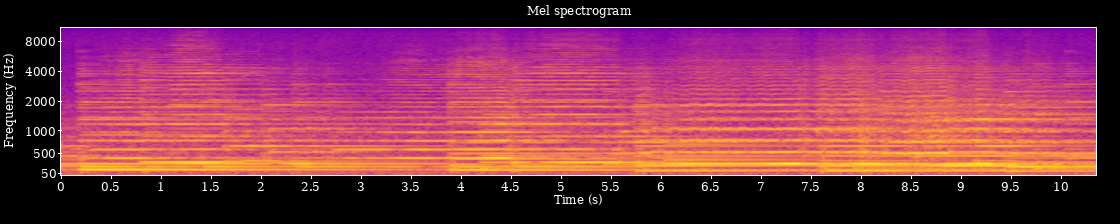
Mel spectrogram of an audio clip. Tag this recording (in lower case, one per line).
musical instrument
fiddle
music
